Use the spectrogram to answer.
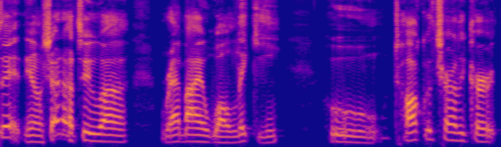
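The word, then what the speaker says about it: Wolicki: His name is, I don't know how to pronounce this. P-E-S-A-C-H W-O-L-I-C-K-I, Walicki.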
